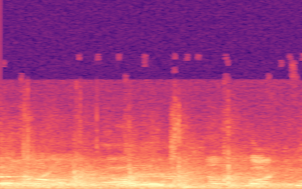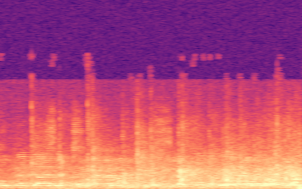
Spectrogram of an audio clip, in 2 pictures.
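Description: Faint, distant voices with the low murmur of a small crowd in the hall.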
